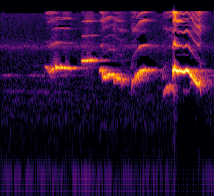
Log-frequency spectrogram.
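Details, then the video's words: Ngeplong song of an orange-headed thrush: a run of smooth, sliding whistled notes that gets louder, ending in a strong downward-slurred whistle. "ANIS MERAH Ngeplong"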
